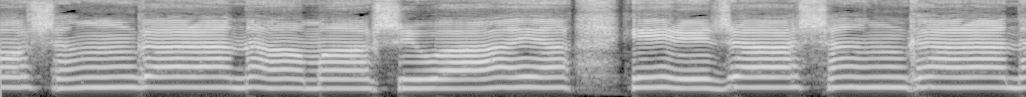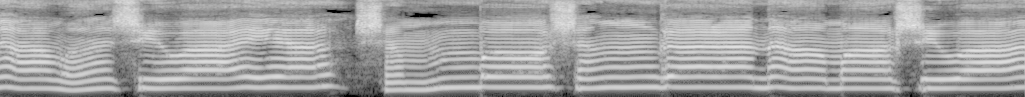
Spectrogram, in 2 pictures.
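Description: A sung vocal sample from the Mantra Vocals pack, transposed up three semitones into F, played back from a Groove Agent SE pad: long held notes, mostly on one pitch with a brief dip in the middle, broken by short pauses about three and seven seconds in.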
